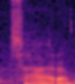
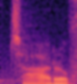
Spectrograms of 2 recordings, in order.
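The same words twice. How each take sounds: Both takes have the same delivery.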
